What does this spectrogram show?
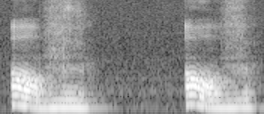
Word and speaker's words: of: So, when we see Of, we pronounce the F as a V. Of of.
